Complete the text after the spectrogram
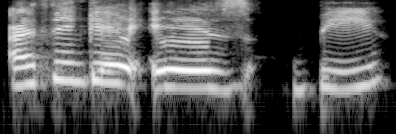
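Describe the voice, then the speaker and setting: A woman's voice: high voice, slow, darkish tone. A student answering her teacher in short replies over a video call.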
